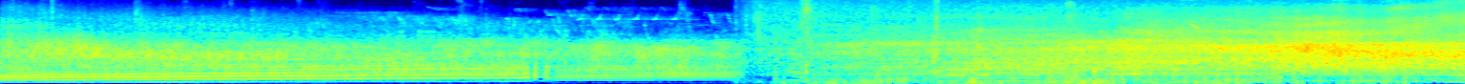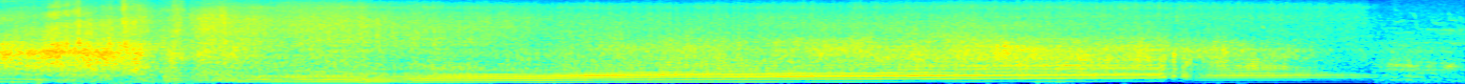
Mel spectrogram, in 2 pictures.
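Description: A racing car engine roars loudly and climbs in pitch as it accelerates.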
